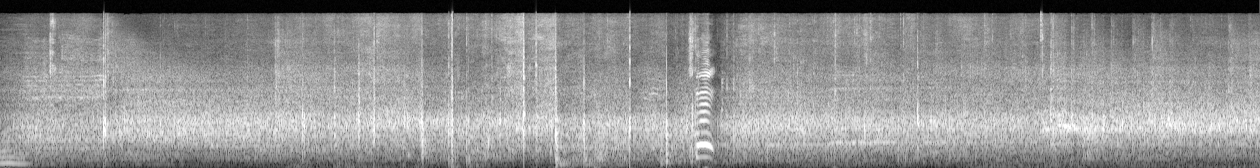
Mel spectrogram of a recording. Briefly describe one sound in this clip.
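Hockey sticks clack against the ice and a puck.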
